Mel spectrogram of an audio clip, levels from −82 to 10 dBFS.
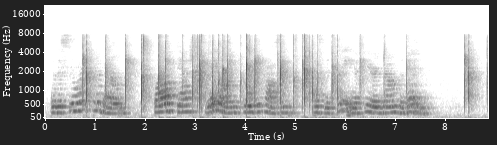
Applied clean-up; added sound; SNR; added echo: none; Applause; -1 dB; reverberation time 0.6 s.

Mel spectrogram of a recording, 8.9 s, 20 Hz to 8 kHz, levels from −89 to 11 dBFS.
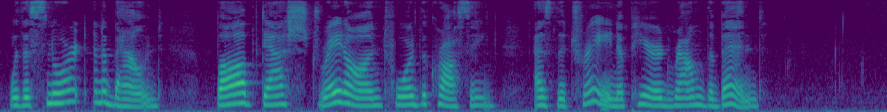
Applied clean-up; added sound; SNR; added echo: none; none; none; none.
